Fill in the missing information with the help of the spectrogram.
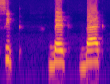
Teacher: front of the tongue hard ప్యాలెట్ కి touch అవుతూ ఉంటుంది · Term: ఫ్రంట్ వోవెల్స్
